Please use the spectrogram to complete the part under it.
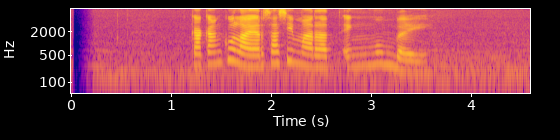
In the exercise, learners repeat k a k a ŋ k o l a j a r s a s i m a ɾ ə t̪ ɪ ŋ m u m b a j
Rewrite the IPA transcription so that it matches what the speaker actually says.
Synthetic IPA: k a k a ŋ k u l a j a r s a s i m a ɾ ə t̪ ɪ ŋ m u m b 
